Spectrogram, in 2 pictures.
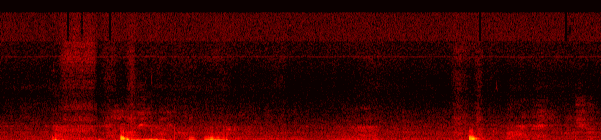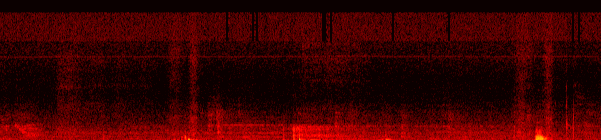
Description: This is me very hiccupy! They sound squeaky *~^.^~*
